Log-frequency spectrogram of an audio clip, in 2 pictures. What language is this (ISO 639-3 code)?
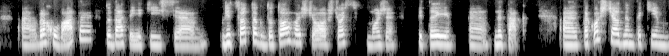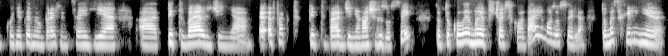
ukr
